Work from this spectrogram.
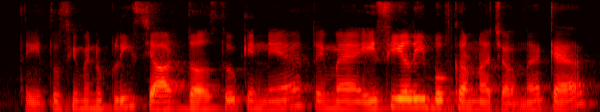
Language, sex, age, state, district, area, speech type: Punjabi, male, 30-45, Punjab, Rupnagar, urban, spontaneous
